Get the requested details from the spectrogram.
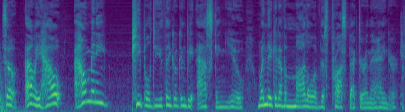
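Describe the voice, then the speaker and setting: With very wide pitch swings, a woman speaks at a moderate pace in a fairly low, somewhat breathy voice. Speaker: video podcast host. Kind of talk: casual chat. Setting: video call.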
